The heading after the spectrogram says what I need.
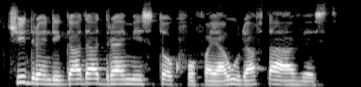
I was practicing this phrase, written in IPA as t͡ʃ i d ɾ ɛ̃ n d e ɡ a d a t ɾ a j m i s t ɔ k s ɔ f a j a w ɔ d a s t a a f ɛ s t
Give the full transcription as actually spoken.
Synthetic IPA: t͡ʃ i d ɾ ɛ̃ n d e ɡ a d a d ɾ a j m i s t ɔ k f ɔ f a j a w u d a f t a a v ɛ s t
